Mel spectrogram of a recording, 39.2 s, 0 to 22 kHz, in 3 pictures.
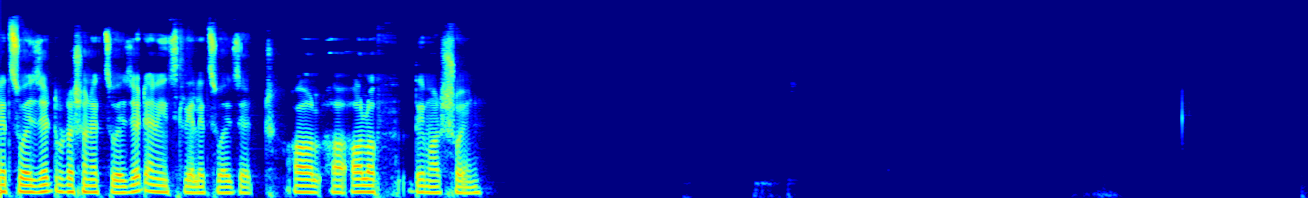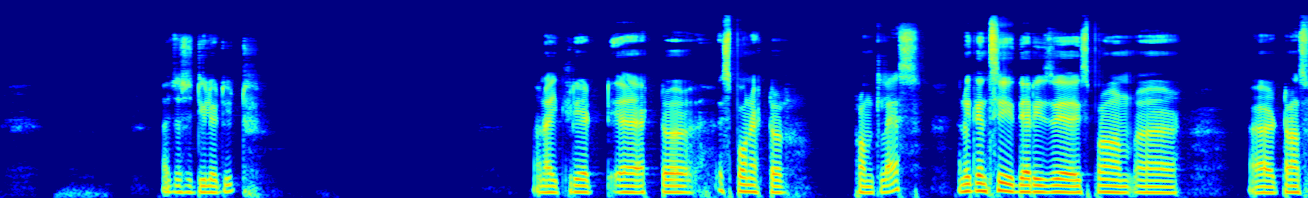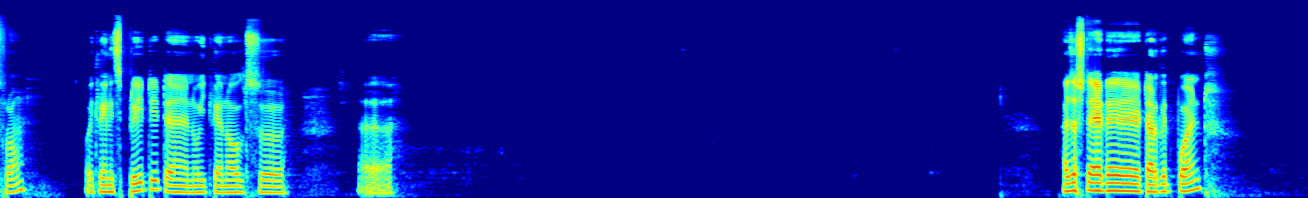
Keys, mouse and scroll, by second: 0.2 alt+p, 3.5 Escape, 4.0 middle click, 4.8 F11, 6.4 double click, 7.5 scroll down 2, 7.8-8.1 scroll up 4, 8.8 alt+click, 11.7 double click, 13.9 Delete, 14.7 right click, 15.2 right click, 16.3-18.9 typing, 19.1 Up, 19.4 Return, 22.0 right click, 25.2 right click, 25.8 right click, 34.1 double click, 34.4 double click, 35.3-36.4 typing, 37.2-38.2 scroll down 9, 38.5 alt+click.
